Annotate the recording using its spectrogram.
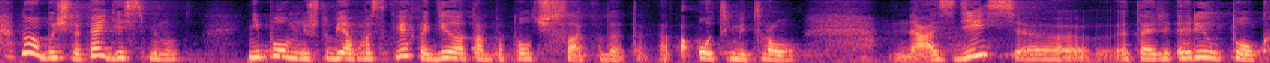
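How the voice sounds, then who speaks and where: Lively intonation from a woman, with noticeable noise in the background. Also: medium pitch for a woman, fairly slow pace. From Siberia, Irkutsk. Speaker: expat blogger, mother on maternity leave. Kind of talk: interview.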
